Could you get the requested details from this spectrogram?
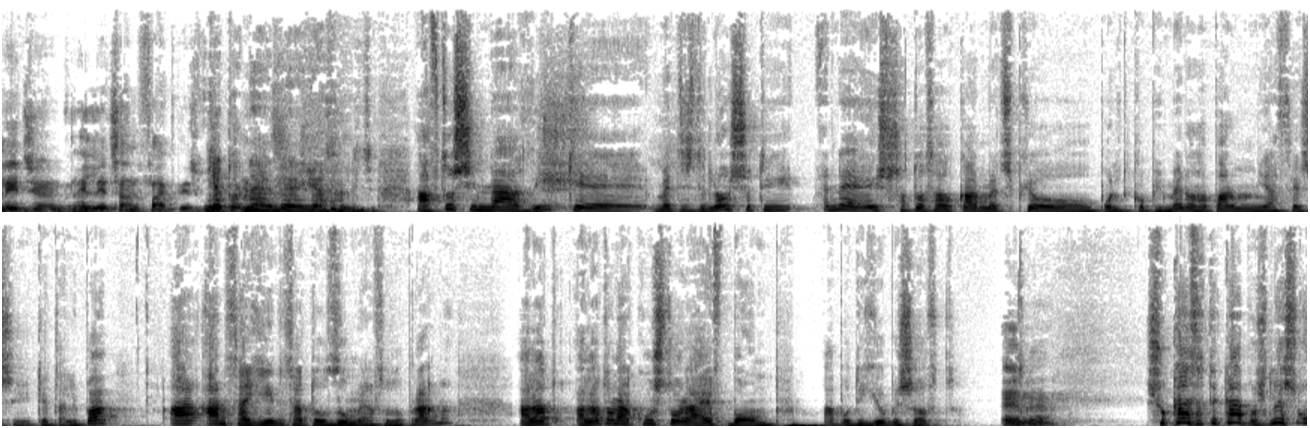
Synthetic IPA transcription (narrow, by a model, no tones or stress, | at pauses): lid͡ʒonnelesɐnfɐk̚t̪isʝɐt̪neneʝɐt̪olizio | ɐft̪o̞sinɐðice̞me̞t̪izðilo̞si̥so̞t̪i | ne̞isosθɐt̪oθɐt̪okɐnumee̞t͡si̥pço̞po̞lit̪iko̞piːme̞noθɐpɐɾume̞mɲɐθe̞sice̞t̪ɐlipɐ | ɐɐnθɐʝiniθɐt̪o̞ðume̞ɐft̪o̞t̪o̞pɾɐɣmɐ | ɐlɐɐlɐo̞t̪ɐnɐkust̪o̞ɾɐefbo̞mbɐpo̞t̪̬iʝubisoft̪ | ene | sukɐθe̞t̪e̞kɐpo̞sle̞s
